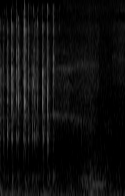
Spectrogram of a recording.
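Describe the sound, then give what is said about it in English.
Typing a password on a computer keyboard: a quick run of many sharp key clicks for about a second, then the tapping stops and only faint background hiss remains. The whole clip is fairly quiet. “It wants my administrator password before it'll let me do that. Oh, and it wants me to type it correctly.”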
